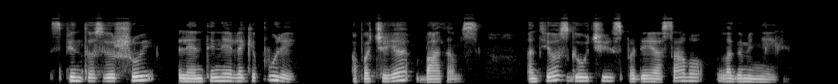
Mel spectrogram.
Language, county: Lithuanian, Vilnius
